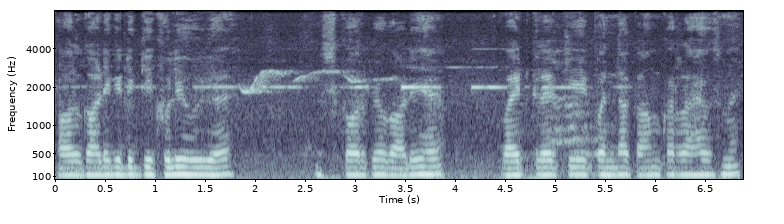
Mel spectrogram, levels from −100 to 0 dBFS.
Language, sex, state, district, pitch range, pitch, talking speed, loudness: Hindi, male, Bihar, West Champaran, 125-130 Hz, 130 Hz, 175 wpm, -17 LUFS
